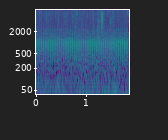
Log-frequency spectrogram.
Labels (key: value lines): label: biophony, rattle
recorder: SoundTrap 500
